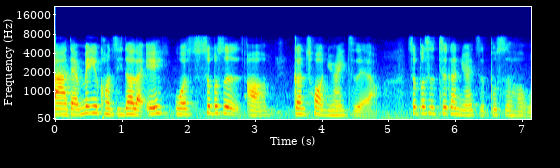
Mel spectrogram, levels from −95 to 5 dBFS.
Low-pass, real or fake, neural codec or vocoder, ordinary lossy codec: 7.2 kHz; real; none; none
